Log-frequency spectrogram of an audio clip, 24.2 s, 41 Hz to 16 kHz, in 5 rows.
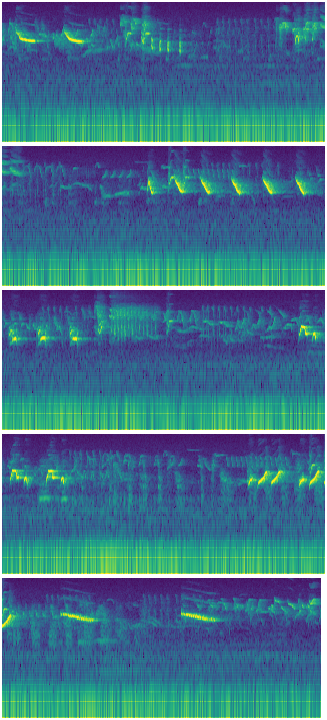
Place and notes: Green Ln, Malton, UK - song thrush ... mainly ..
song thrush ... mainly ... xlr mics in a SASS to Zoom H5 ... SASS wedged into the crook of a tree ... bird calls ... song ... from ... pheasant ... buzzard ... crow ... wren ... wood pigeon ... red-legged partridge ... dunnock ... blackcap ... chaffinch ... linnet ... willow warbler ... long-tailed tit ... blue tit ... some background noise ... and a voice ...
